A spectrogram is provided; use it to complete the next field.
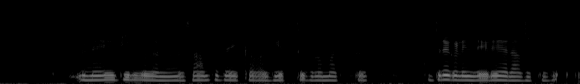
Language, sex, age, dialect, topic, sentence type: Kannada, female, 41-45, Coastal/Dakshin, agriculture, statement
